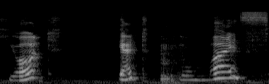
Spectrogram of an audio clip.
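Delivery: words pushed out through clenched teeth. Speaker recalls Ariel ordering Yacht, imitating Ariel, clenched teeth. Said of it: "has said with clenched teeth".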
